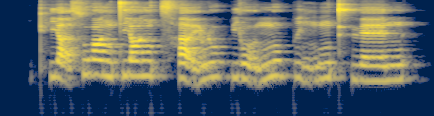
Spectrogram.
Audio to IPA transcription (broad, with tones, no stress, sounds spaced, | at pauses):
pʰ j ä̰˨˩ s w ɑ˥˨ ŋ t̪ j ɑ˦ ŋ t͡sʰ a̰˨˩ ɪ̯ ɻ u˥˨ p j o̰˨˩ ʊ̯ n̪ u˥˨ p ḭ˨˩ ŋ ʊ˦ ŋ t̪ʰ ɥ ɛ˨˦ n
